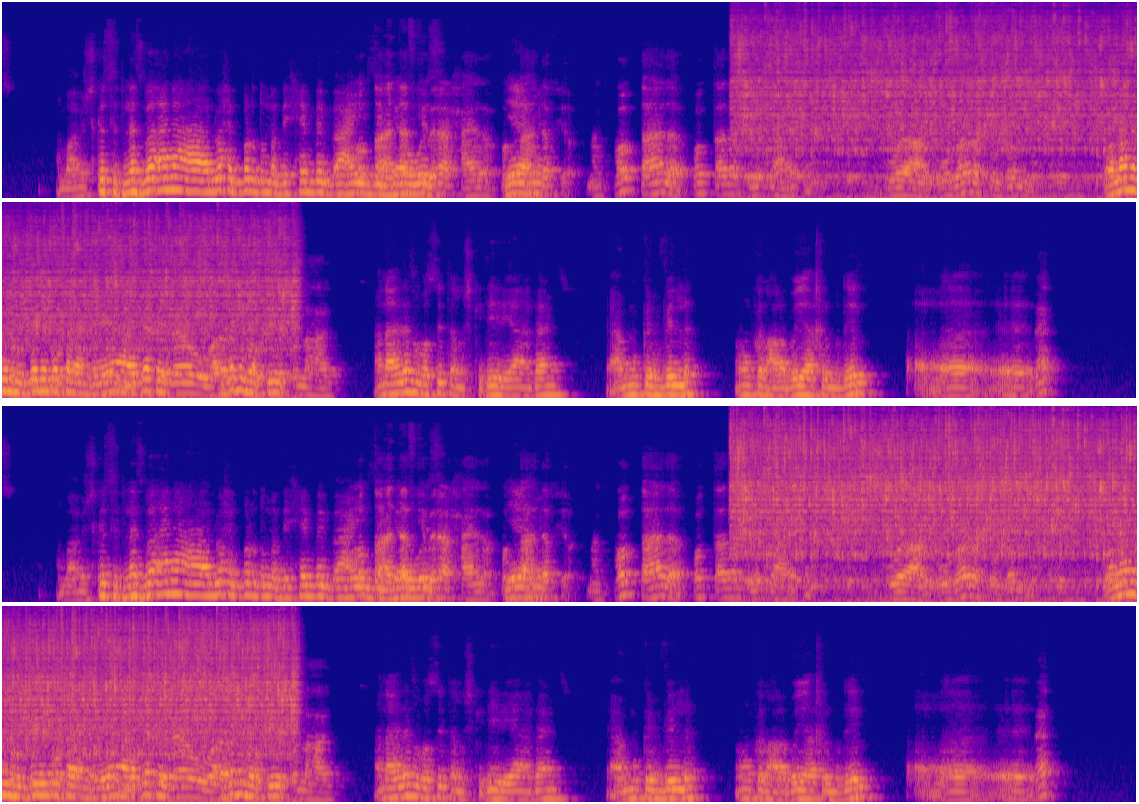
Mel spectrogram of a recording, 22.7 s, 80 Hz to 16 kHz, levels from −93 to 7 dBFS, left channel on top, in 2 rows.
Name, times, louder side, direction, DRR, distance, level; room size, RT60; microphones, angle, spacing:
voice 1, 0.6-4.3 5.0-5.5 11.0-13.1 13.5-14.2 15.1-16.9 17.4-18.3 18.7-20.0 20.5-21.7, left 2 dB, 45° left, 0.5 m, -23 dB
voice 2, 3.5-4.9 5.2-5.5 5.9-8.1 8.8-10.3 11.4-14.0 14.3-14.6 21.4-21.8, equal, 5° left, 1.0 m, -29 dB
sound 1, 7.3-14.3, right 5 dB, 45° right, 0.5 m, -27 dB
3.8 x 2.0 x 2.2 m
head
